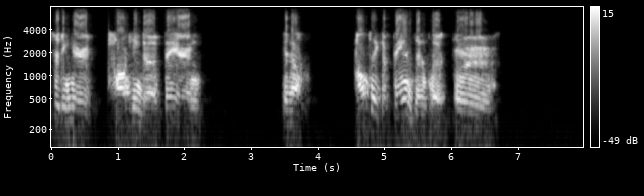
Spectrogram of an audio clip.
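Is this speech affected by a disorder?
Yes: cerebral palsy, very rare form.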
